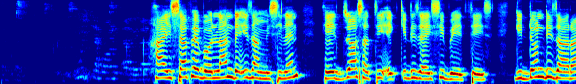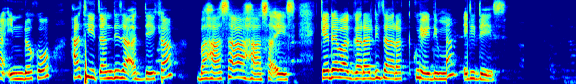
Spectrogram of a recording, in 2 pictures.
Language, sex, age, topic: Gamo, female, 25-35, government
